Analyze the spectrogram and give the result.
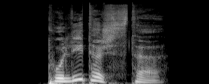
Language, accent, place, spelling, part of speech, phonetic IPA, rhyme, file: German, Germany, Berlin, politischste, adjective, [poˈliːtɪʃstə], -iːtɪʃstə, De-politischste.ogg
- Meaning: inflection of politisch: 1. strong/mixed nominative/accusative feminine singular superlative degree 2. strong nominative/accusative plural superlative degree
